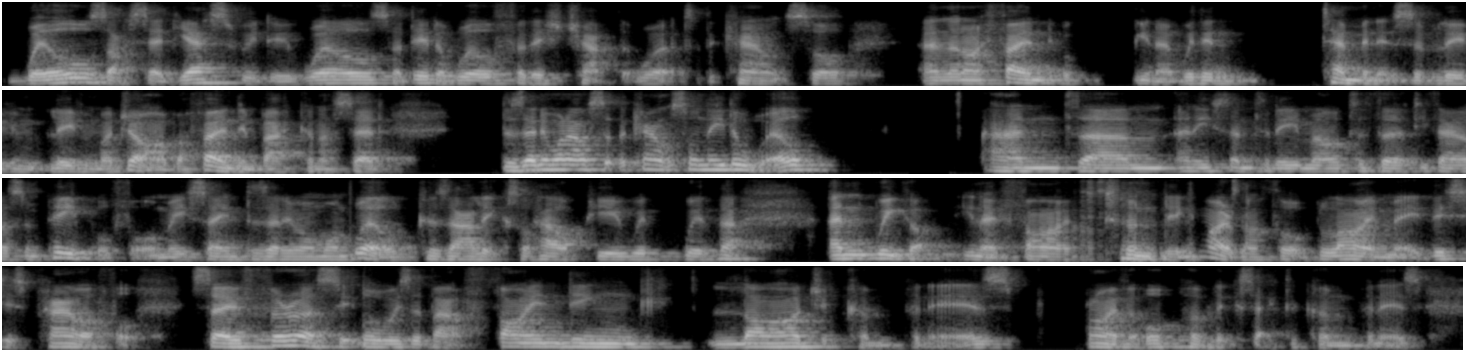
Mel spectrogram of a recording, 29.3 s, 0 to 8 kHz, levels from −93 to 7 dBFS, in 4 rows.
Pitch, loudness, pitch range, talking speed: 115 Hz, -28 LUFS, 110-125 Hz, 210 wpm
